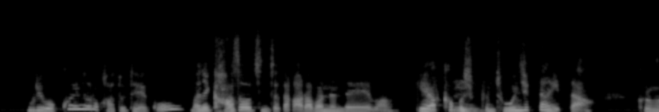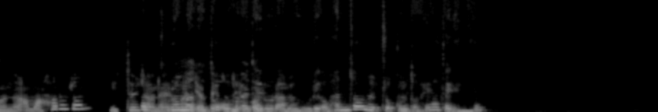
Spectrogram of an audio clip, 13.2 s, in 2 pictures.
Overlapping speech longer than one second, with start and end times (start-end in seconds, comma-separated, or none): 8.0-9.2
